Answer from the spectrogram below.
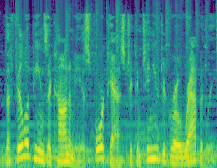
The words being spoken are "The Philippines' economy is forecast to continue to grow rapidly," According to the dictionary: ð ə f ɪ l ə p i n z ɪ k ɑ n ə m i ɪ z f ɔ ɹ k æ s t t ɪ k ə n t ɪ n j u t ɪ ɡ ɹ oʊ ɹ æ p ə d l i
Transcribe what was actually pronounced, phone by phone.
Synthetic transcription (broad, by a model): ð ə f ɪ l ə p i n z ɪ k ɑ n ə m i ɪ z f ɔ ɹ k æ s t t ɪ k ə n t ɪ n j u t ɪ ɡ ɹ oʊ ɹ æ p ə d l i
